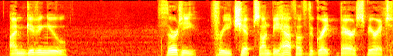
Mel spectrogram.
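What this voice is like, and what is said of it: Put-on Native American accent. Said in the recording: “the Native American accent, like the traditional, like Native American, like an Apache Indian ... it's a fun accent ... It's a good one”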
